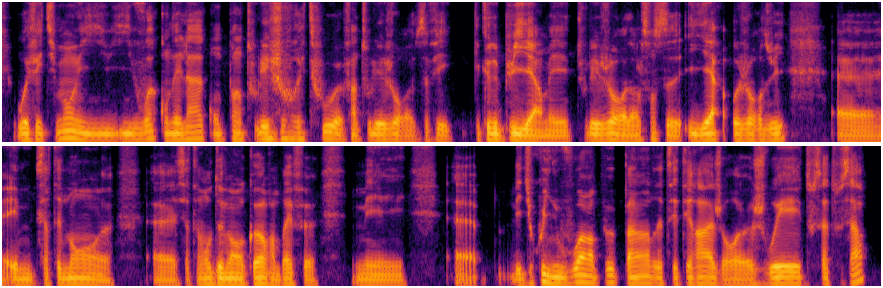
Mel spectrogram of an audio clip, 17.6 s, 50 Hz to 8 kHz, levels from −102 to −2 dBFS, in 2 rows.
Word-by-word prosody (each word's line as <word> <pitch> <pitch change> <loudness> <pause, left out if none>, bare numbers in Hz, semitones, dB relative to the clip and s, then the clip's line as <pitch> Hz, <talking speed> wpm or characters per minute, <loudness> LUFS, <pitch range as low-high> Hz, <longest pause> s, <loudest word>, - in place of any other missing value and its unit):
où 90 - +4
effectivement 95 +4 0
i 95 - +1
ils 85 0 -1
voient 100 +5 -1
qu'on 90 -4 -3
est 90 - +3
là, 95 +2 -1
qu'on 85 -4 -6
peint 95 -2 -4
tous 90 - -9
les 95 - +4
jours 95 -1 -1
et 95 - -4
tout, 100 0 0
heu, - - +2
enfin 80 -2 -4
tous 80 +3 -8
les 85 -1 +4
jours, 80 -3 -1
heu, - - -8
ça 80 - -7
fait 75 -3 -4 0.3
que - - +2
depuis 90 +1 +4
hier, 80 -3 +5
mais 75 0 -1
tous - - -17
les 85 -1 +4
jours, 85 -1 +4
heu, - - +2
dans 75 - +1
le - - -2
sens, 90 +1 -5
heu, 75 -3 +1
hier, 90 +2 +5
aujourd'hui, 85 +3 +1 0.5
heu 70 -1 -2
et 80 - +2
mmh, 75 -3 -2
certainement, 85 -2 0
heu 65 - -4 0.4
heu, 70 0 -2
certainement 80 +3 -2
demain 85 -1 +4
encore, 85 +2 +4
enfin 75 - -1
bref, 80 0 -1
heu, 70 - -2 0.4
mais 70 -2 -2 0.5
heu, - - -1 0.5
mais 75 - -2
du 90 - -4
coup 115 - -1
ils 100 - +3
nous 90 -1 +3
voient 105 +5 +4
un 100 - +2
peu 105 +3 -3
peindre 90 -1 +1
et - - -2
cetera, 90 +2 +1
genre, 80 -2 -1
heu, 75 +1 -1
jouer, 90 +4 +4
tout - - -9
ça, - - -1
tout - - -12
ça - - 0
85 Hz, 235 wpm, -24 LUFS, 75-90 Hz, 0.5 s, hier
